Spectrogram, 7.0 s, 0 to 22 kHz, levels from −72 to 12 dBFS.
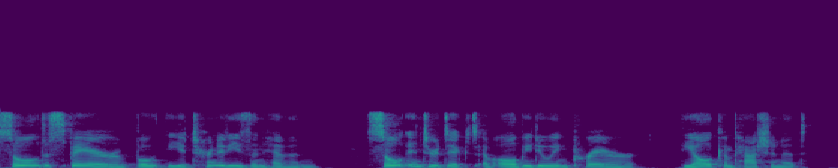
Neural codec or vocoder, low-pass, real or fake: none; 7.2 kHz; real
